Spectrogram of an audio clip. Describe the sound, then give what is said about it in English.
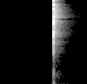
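A single sharp hand clap rings out once and decays quickly, with no other sound around it. “I was applauding the whorishness.”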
